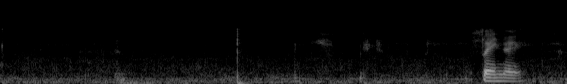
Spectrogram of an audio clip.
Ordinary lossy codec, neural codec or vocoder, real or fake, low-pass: AAC, 48 kbps; codec, 24 kHz, 3 kbps, HILCodec; fake; 5.4 kHz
